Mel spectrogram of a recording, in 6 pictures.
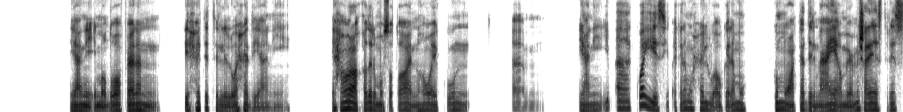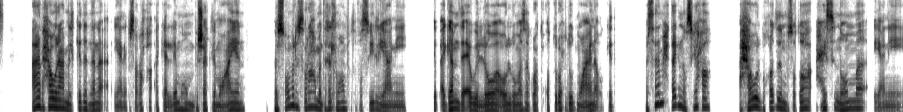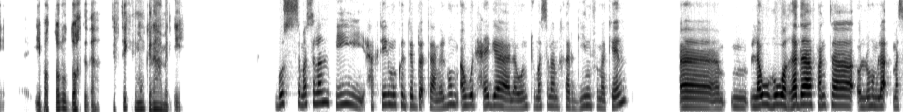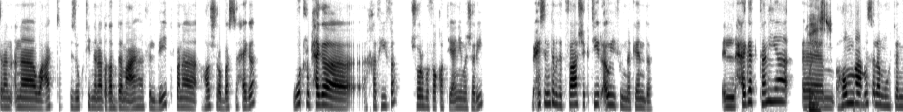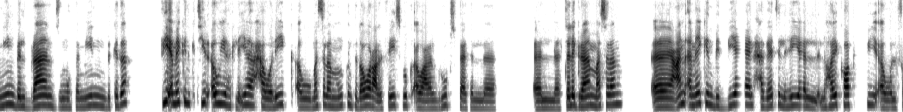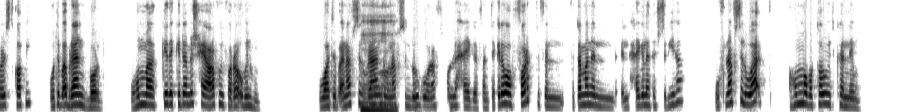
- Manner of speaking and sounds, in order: in English: "Stress"; in English: "بالBrands"; in English: "الGroups"; background speech; in English: "الHigh Copy"; in English: "الFirst Copy"; in English: "Brand"; in English: "الBrand"; in English: "الLogo"; other background noise
- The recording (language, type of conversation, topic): Arabic, advice, إزاي أتعامل مع ضغط صحابي عليّا إني أصرف عشان أحافظ على شكلي قدام الناس؟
